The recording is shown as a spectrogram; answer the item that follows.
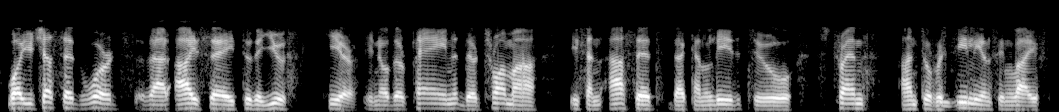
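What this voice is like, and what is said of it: Speaks with a noticeable accent. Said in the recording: “my accent ... I feel a bit sometimes insecure about my accent”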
